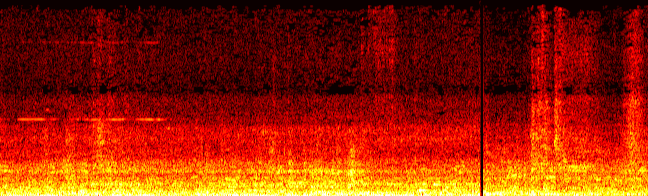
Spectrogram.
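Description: Diesel engines of backhoe loaders running, with the chatter of a crowd of onlookers over them; the engine sound changes abruptly about five seconds in.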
